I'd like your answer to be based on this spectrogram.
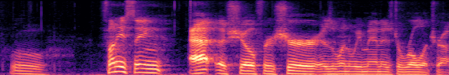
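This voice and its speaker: A man with an American accent speaks in a normal speaking voice, his pitch fairly low. He talks at a fairly slow pace with ordinary pitch variation. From Idaho. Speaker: car restorer. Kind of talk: casual chat.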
